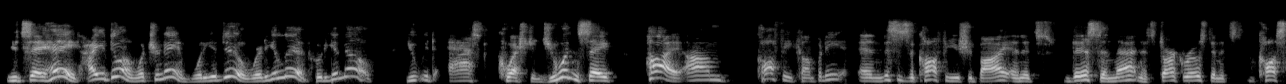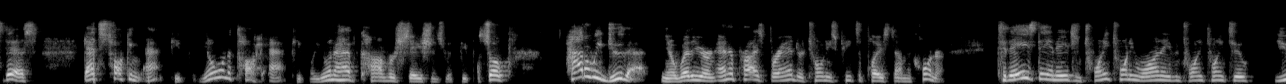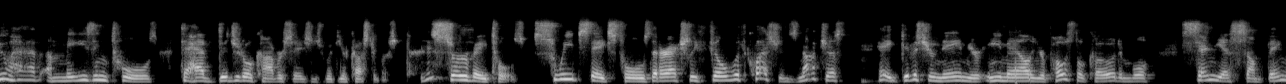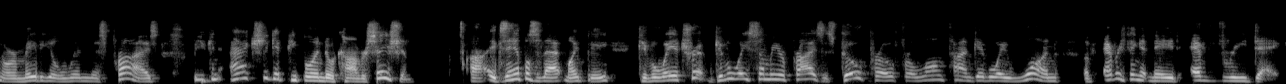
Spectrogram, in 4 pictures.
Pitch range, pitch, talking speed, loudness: 160-225 Hz, 185 Hz, 210 wpm, -22 LUFS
